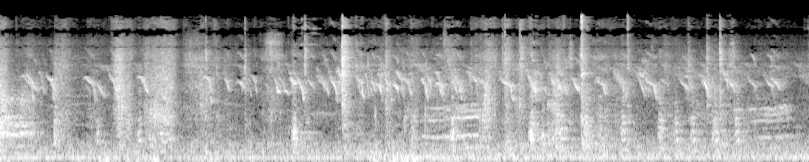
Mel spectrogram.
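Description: Loose domestic chickens clucking, with many short, high, falling chirps repeating throughout. Scattered sharp metal clicks from wire cage doors and latches being opened, one louder knock about three and a half seconds in.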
